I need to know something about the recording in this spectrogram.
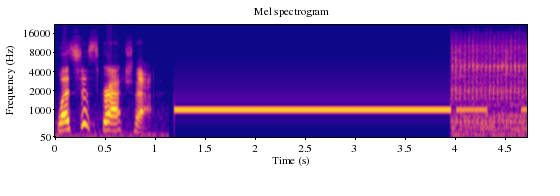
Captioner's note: loud machine beeping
